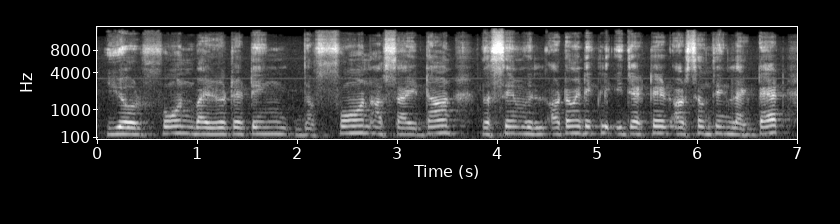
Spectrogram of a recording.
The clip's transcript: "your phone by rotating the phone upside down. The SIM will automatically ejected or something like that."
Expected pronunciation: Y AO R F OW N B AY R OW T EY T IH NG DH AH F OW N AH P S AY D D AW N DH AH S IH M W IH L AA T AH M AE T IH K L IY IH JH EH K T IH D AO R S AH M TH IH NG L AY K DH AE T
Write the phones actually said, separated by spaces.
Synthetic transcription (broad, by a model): Y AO R F OW N B AY R OW T EY T IH NG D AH F OW N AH S AY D D AW N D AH S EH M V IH L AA T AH M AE T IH K L IY IH JH EH K T IH D AO R S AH M T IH NG L AY K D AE T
